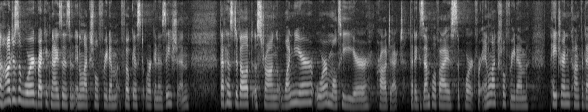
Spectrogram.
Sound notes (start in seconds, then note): none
